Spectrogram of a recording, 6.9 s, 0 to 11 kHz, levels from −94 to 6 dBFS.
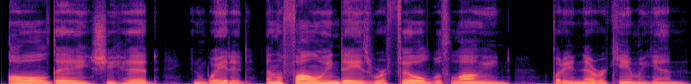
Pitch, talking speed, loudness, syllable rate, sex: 110 Hz, 165 wpm, -20 LUFS, 4.6 syllables/s, male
